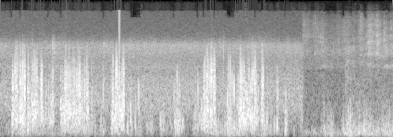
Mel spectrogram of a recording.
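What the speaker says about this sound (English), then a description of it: "I can't do this anymore because it's too windy" Strong outdoor wind buffets the microphone in rough, gusty bursts that rise and fall every second or so, loud and close, with no voices.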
